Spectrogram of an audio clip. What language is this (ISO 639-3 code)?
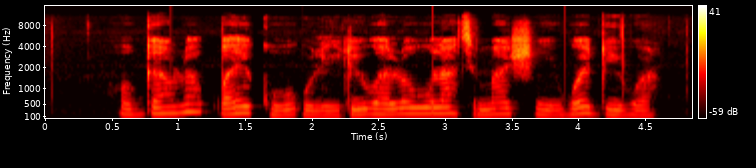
yor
